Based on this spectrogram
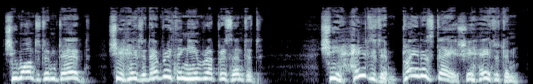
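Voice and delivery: rising, fast, frantic protest; nervous babbling. Acted. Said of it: "visibly forcing herself to stop babbling".

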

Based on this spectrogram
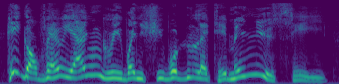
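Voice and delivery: high, delighted, relishing the secret; gleeful poltergeist. A narrator's reading. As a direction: savour the bombshell you're about to drop. Peeves voice held.

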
